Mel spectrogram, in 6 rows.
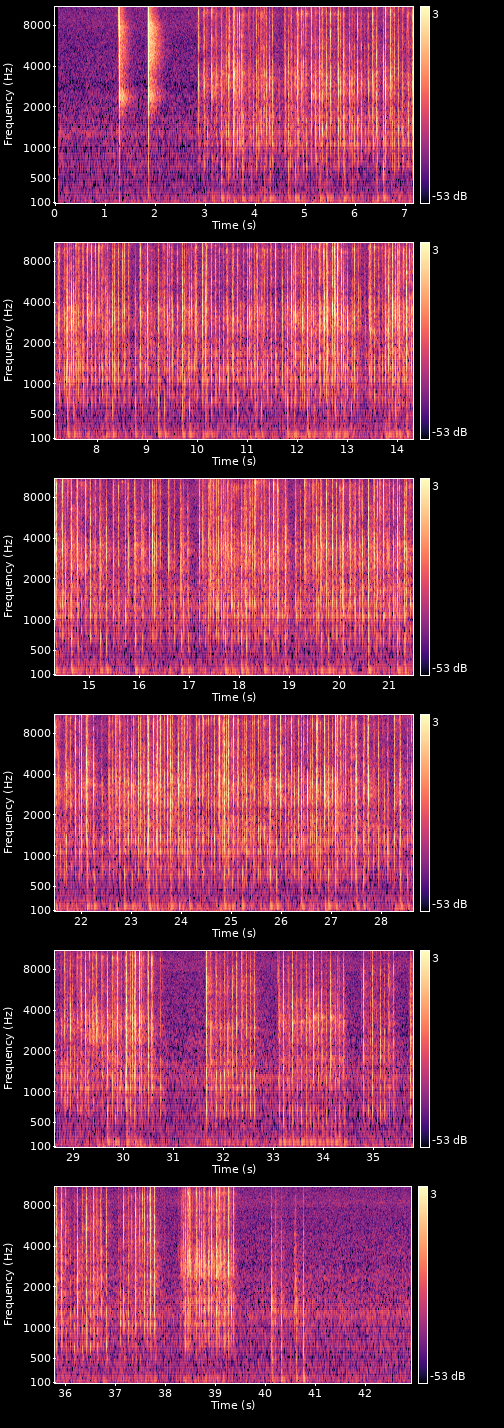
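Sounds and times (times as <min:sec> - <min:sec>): sharp click: 0:01.3 - 0:02.2
fast mechanical keyboard typing: 0:02.8 - 0:30.8, 0:31.6 - 0:39.4, 0:40.1 - 0:40.8.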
